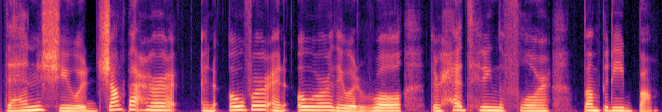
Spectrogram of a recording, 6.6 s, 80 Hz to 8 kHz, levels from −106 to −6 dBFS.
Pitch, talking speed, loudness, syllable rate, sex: 220 Hz, 180 wpm, -17 LUFS, 4.5 syllables/s, female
